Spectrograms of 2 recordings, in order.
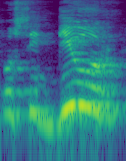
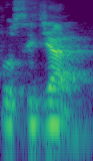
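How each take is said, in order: First: The middle is pronounced with a 'dyu' sound. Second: The middle is pronounced with a 'j' sound. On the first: The speaker calls it wrong. "আমরা যদি উচ্চারণ করি প্রসিডিউর" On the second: The speaker calls it right. "সঠিক উচ্চারণ হবে প্রসিজার"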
